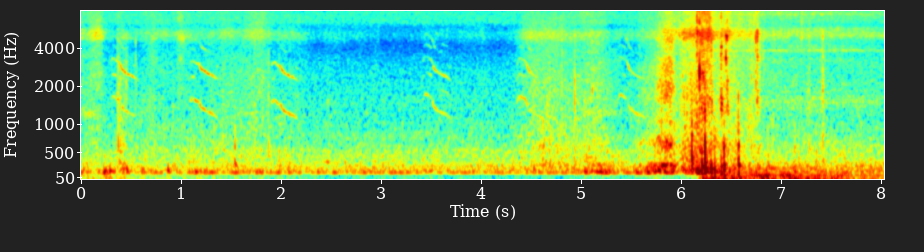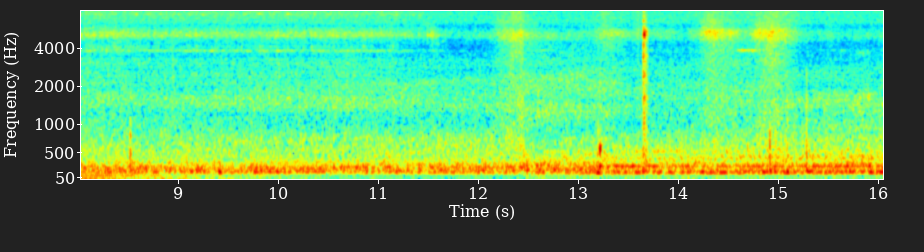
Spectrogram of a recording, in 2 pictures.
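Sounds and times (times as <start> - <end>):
bird chirping: 0.3 - 2.2
rustle and thump: 5.9 - 9.7.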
